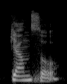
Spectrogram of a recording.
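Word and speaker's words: རྒྱ་མཚོ: Gyamso. Gyamso is actually spelled gya and so. But we pronounce it gyamso or gyamso.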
